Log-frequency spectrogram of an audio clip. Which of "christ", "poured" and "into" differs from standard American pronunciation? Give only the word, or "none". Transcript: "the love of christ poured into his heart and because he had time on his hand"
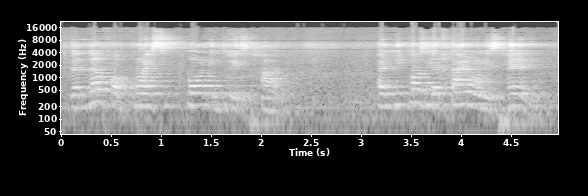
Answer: poured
